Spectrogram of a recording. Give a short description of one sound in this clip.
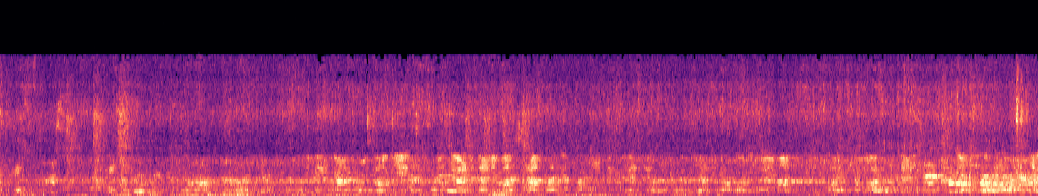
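A young woman sings into a microphone through loudspeakers outdoors.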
